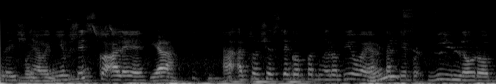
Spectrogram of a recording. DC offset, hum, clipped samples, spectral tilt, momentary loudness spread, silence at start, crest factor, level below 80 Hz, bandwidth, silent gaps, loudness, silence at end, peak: under 0.1%; none; under 0.1%; -6.5 dB/octave; 9 LU; 0 s; 14 dB; -44 dBFS; 13.5 kHz; none; -38 LUFS; 0 s; -18 dBFS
